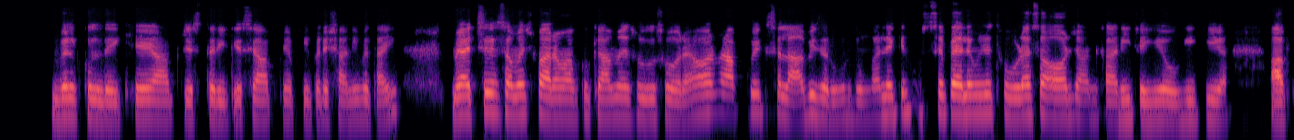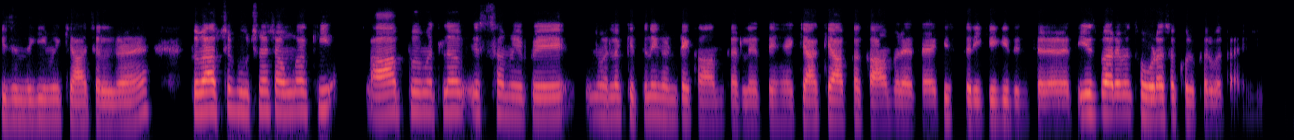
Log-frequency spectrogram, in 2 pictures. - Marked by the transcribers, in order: none
- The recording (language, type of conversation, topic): Hindi, advice, काम और स्वास्थ्य के बीच संतुलन बनाने के उपाय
